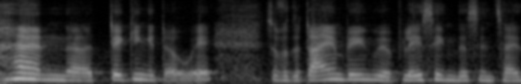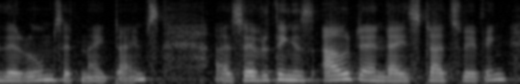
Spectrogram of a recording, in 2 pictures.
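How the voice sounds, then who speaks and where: A woman's voice: medium pitch, smooth. A middle-aged woman with a Tamil accent, casually narrating her household routine in a chatty, explanatory way as a home vlogger.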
